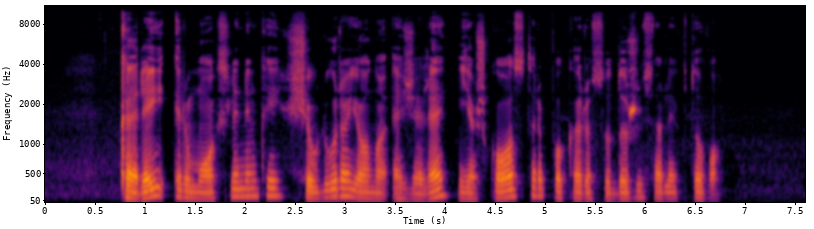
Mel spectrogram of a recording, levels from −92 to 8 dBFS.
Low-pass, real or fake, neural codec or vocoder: 9.9 kHz; real; none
